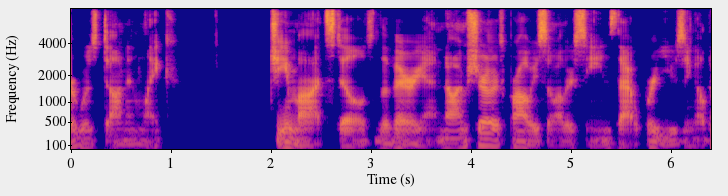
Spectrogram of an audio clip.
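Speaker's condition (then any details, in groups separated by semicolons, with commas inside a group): No condition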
